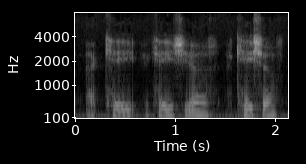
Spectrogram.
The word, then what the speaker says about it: acacia: I keep saying acacia wood. It's acacia. Not good at pronunciation.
